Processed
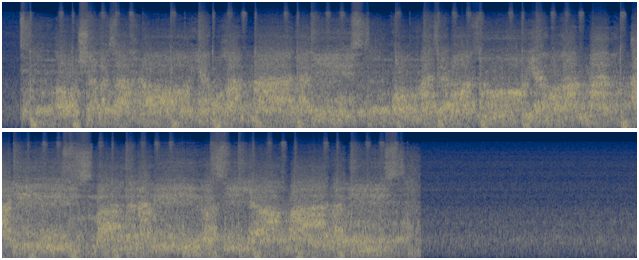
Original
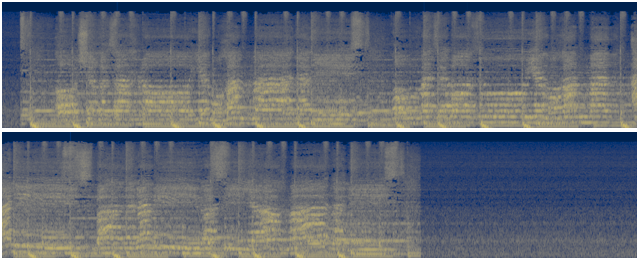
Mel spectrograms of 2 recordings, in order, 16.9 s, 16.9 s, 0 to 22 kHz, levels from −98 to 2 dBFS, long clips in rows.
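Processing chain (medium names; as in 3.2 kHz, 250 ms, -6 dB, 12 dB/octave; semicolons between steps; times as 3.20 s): whisper effect; overdrive pedal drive 21 dB, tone 4 kHz, clips at -8.5 dBFS; trim -9 dB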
